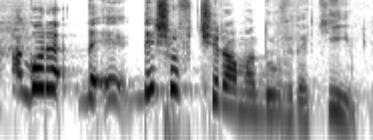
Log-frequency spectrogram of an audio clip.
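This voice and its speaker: A woman's voice: high voice, wildly swooping pitch, fast talker. A woman with a Brazilian accent hosting a podcast interview, talking in a conversational, reflective way and affirming her guests. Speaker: podcast host.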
